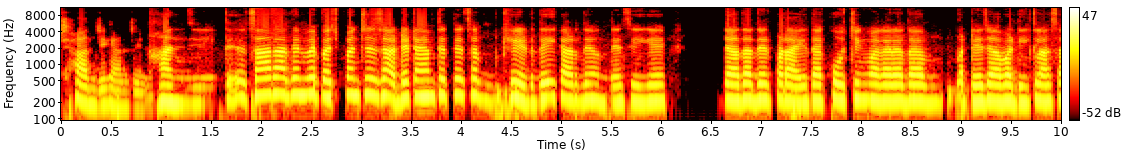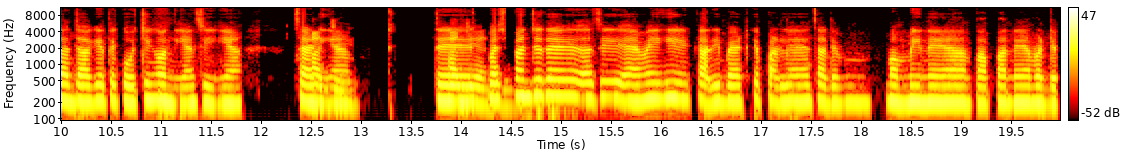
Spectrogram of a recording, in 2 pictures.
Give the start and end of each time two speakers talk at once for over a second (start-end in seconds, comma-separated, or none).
none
